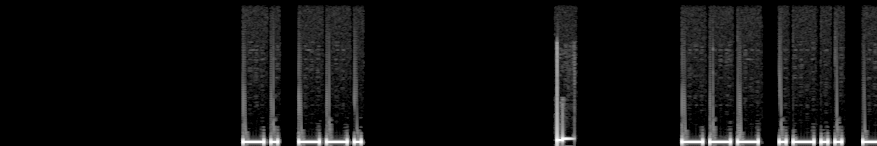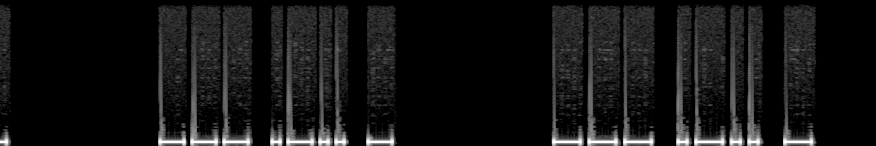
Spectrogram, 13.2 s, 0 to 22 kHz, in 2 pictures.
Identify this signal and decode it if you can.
Morse code, heard as a keyed tone, about 21 wpm, 700 Hz. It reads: NG OLT OLT OLT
